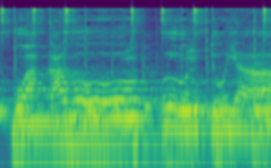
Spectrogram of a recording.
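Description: A man singing an old Sundanese folk song in a wavering, ornamented voice with sliding pitch, over calung accompaniment: struck bamboo tubes keep regular sharp clicks beneath a sustained low tone.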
